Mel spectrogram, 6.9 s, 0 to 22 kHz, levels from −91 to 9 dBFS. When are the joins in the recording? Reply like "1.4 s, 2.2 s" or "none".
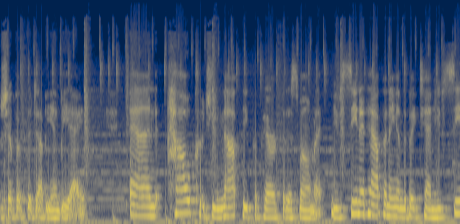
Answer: none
